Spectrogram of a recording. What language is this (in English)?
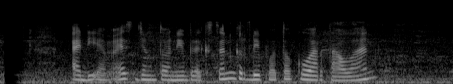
Sundanese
